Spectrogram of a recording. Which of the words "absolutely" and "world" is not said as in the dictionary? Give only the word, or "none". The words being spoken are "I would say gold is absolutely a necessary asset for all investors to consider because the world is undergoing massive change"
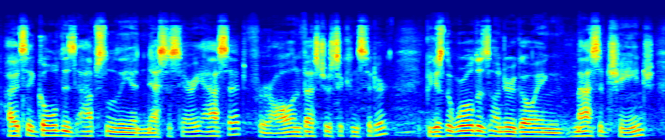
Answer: none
